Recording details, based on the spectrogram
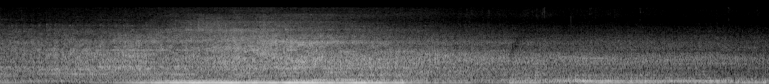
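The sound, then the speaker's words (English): A large school bus rumbles past on a busy street in the morning, its low engine drone swelling to a peak over a few seconds and then fading, with steady traffic noise around it. “School bus.”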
